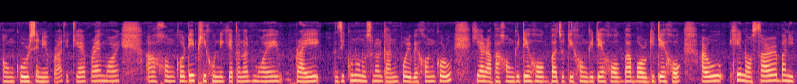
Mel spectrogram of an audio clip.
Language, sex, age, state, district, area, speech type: Assamese, female, 18-30, Assam, Jorhat, urban, spontaneous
